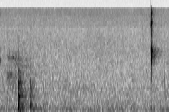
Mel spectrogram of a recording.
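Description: Small sounds of a man drinking coffee from a mug: a soft double thump about a quarter second in, then a single sharp click near the end.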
